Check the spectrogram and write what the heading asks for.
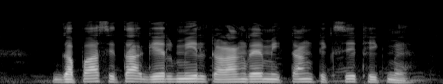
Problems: background conversations at intervals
